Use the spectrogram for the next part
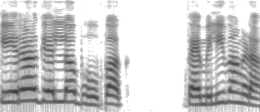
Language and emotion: Goan Konkani, neutral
